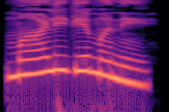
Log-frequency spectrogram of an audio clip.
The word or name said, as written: ಮಾಳಿಗೆಮನೆ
